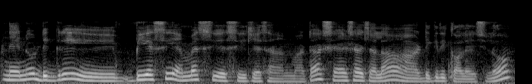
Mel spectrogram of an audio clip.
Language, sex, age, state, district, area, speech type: Telugu, female, 60+, Andhra Pradesh, Sri Balaji, urban, spontaneous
